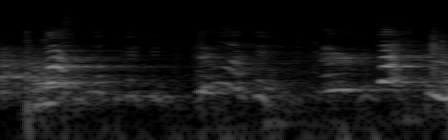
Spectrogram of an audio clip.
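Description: Several short yelping, whimpering cries and groans in quick succession, wordless, from people scuffling.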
